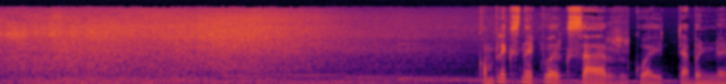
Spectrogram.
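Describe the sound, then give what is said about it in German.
Large rogue ocean waves roar and churn with a steady, broad rushing surf. Partway through, a voice comes in over the water noise. “Dementsprechend lassen sich diese Monsterwellen, die wir hier im Wasser sehen, schon in anderen Bereichen wiederfinden.”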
